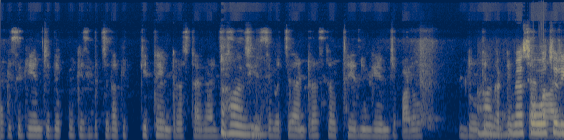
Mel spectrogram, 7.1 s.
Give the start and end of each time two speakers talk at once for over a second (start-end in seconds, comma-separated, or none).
none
